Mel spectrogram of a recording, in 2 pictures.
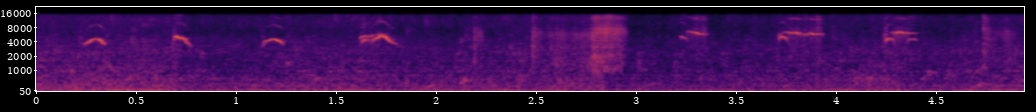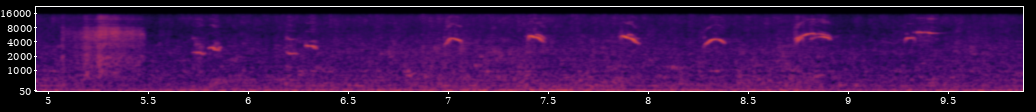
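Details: A brown-throated sunbird sings in gacor style: a steady run of thin, high, hooked chirps, some paired, repeated roughly twice a second, over faint broadband hiss and a couple of brief rustles.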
